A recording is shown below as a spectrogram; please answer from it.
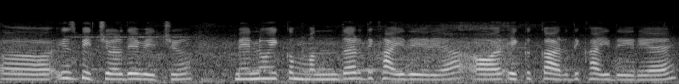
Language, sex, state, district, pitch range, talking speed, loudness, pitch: Punjabi, female, Punjab, Kapurthala, 235-265 Hz, 160 wpm, -18 LUFS, 245 Hz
